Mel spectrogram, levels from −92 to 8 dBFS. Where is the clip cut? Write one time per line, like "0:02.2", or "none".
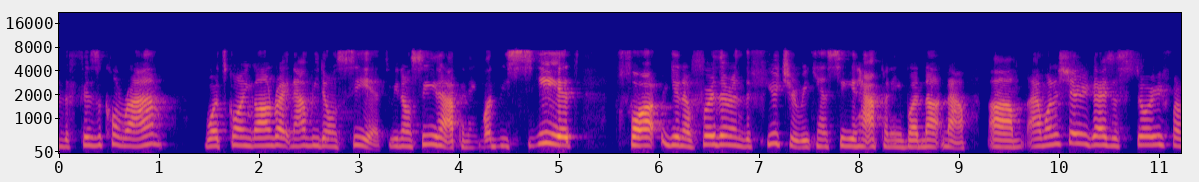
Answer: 0:09.2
